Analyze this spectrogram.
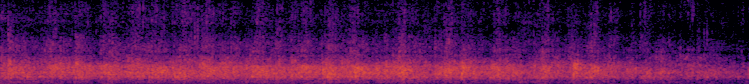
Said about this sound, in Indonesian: Kita berikan tepuk tangan dulu bagi Tuhan kita Yesus Kristus.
